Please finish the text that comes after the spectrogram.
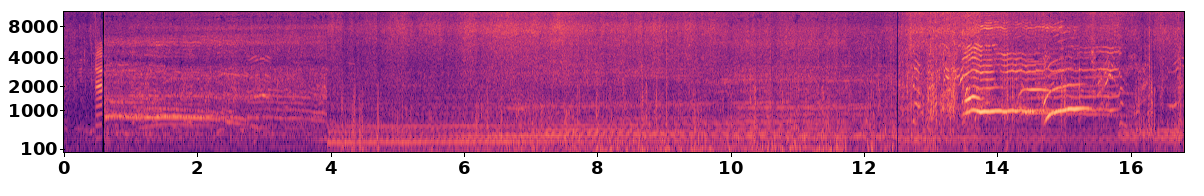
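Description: A speedboat's engine drones loud and steady on a lake in Udaipur, with wind rushing past and a brief change in pitch partway through. Passengers talk and call out over the motor throughout.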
